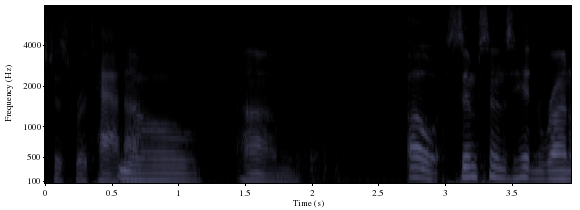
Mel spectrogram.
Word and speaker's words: Rattata: like for like for rattata they i forgot what the hell it was but god damn it it's rattata it's not rad to tata or rat tata it's repatta someone in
